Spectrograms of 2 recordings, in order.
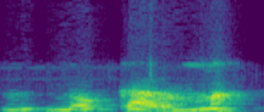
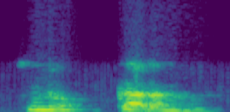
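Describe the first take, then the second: First: "karma" slow and full, final a clearly said; wrong karma, drawn out. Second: "karma" with the final a nearly dropped; correct karma. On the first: Teacher shows the wrong way, slowly. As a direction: stretch "karma" out, every vowel full. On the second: Teacher then gives the right way, final vowel faint. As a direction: clip "karma", let the end fade. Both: Shown as a demonstration.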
